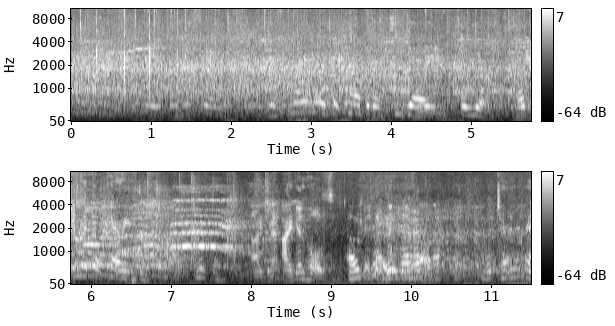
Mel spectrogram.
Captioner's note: applause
